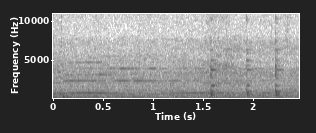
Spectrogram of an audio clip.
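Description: Steel knife and fork cutting grilled deer heart on a ceramic plate, with two light clinks of metal against the plate near the end, over a faint steady room hum.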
